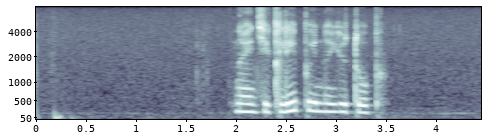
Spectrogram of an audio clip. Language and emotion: Russian, neutral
